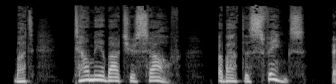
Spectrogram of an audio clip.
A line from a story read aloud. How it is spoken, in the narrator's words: exclaimed the girl eagerly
